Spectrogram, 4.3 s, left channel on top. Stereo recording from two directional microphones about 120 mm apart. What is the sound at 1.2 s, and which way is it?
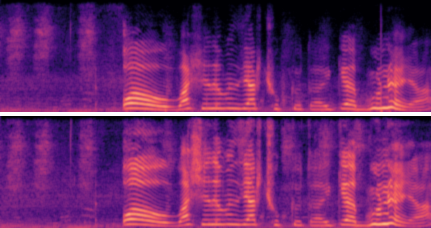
Speech, 20° right (ahead or behind).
